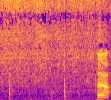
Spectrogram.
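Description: A butter bean curry simmers in a pan, with soft sizzling under a few distinct spoon-scrapes from stirring, then a short louder burst of sizzle near the end.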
